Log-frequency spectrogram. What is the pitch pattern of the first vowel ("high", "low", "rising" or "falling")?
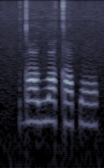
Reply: high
